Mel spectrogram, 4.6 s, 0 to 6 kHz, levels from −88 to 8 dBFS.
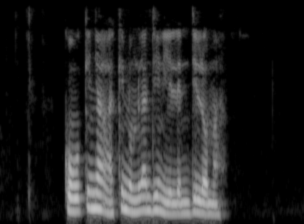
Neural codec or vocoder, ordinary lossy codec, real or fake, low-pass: none; AAC, 48 kbps; real; 5.4 kHz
